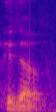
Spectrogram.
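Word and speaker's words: reserve: आर ई एस ई आर वी ई रिजर्व यह verb है। दूसरे सिलेबल पर स्ट्रेस है। पहला सिलेबल हल्का होता है। उच्चारण रिजर्व।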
